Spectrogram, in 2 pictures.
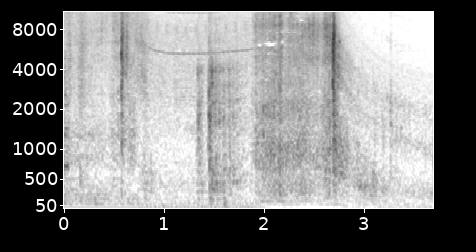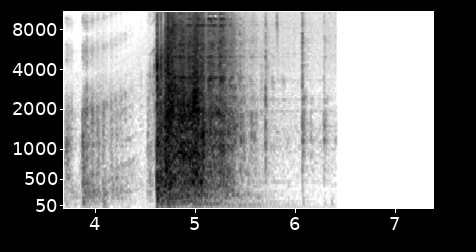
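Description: A skateboard clacks and rolls over concrete.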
